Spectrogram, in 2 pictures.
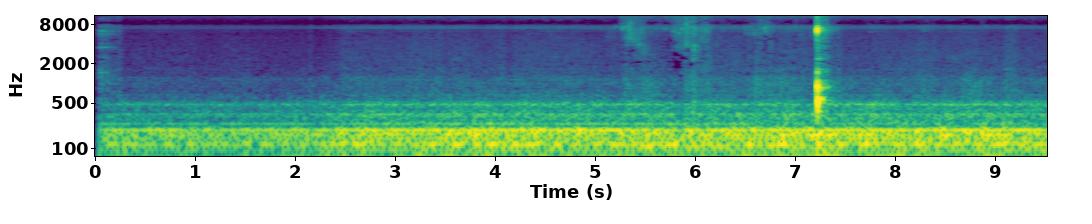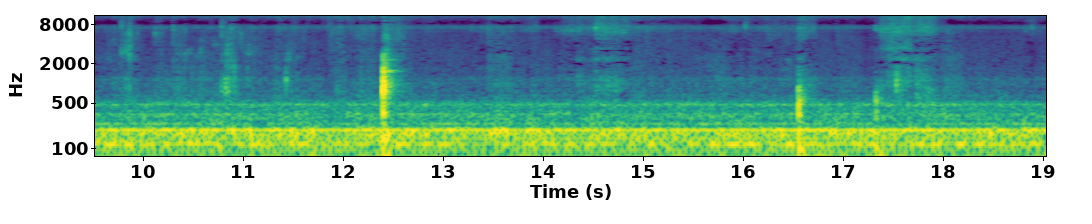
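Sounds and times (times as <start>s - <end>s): steady low hum: 0.0s - 19.0s
spoon stirring batter: 5.2s - 7.5s, 9.6s - 19.0s.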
